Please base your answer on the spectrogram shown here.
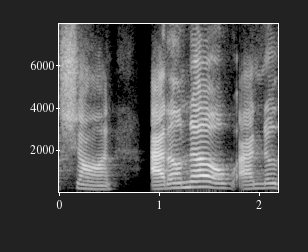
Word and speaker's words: Sean: Sean said, "Why is there so many people who say my name like Scene and not Shawn?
